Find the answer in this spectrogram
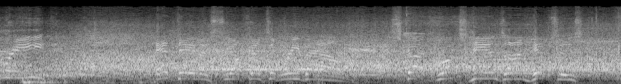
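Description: Live basketball game sound: sneakers squeaking on the hardwood, the ball bouncing and a slam at the rim as a missed shot is followed in, over arena crowd noise that swells about a second in.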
